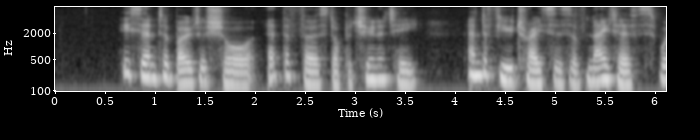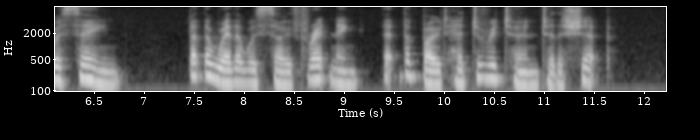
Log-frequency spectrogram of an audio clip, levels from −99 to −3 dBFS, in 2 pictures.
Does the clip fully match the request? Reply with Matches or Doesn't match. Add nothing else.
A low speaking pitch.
Doesn't match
